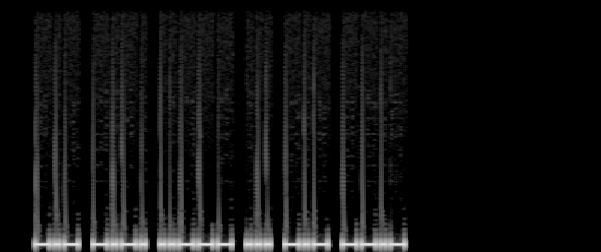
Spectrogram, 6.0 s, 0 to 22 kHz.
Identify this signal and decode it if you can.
Morse code, heard as a keyed tone, about 25 wpm, 700 Hz. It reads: KC2SKQ
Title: USA Call Signs - 6 Characters - 25wpm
